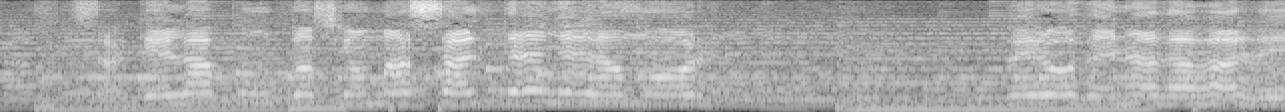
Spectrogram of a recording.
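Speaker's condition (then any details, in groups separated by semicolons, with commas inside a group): No condition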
